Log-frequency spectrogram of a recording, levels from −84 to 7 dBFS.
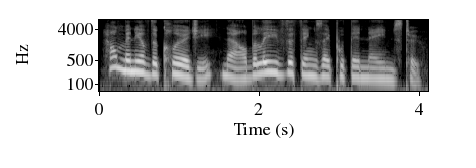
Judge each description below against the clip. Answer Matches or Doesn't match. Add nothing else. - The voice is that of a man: Doesn't match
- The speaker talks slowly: Doesn't match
